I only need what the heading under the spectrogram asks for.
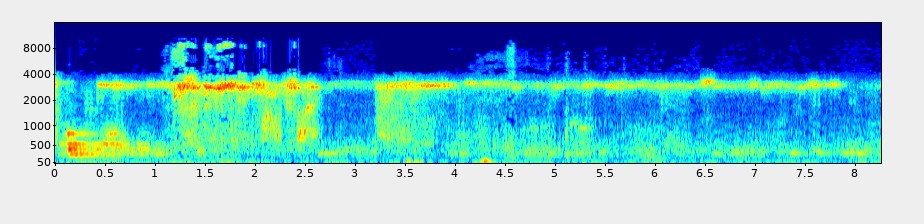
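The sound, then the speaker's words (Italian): Crickets chirping in a steady, high, continuous trill that runs through the whole clip, with voices talking over it. “ma che è? C'è grilli?”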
